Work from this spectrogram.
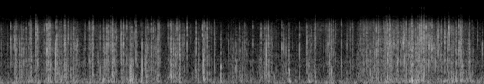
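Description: An empty, hollow brown kraft paper bag, held up in both hands, is scratched, tapped and crinkled with long dark nails. The result is a dense, bright crackling rustle, like rain on a surface, with quick taps scattered through it.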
